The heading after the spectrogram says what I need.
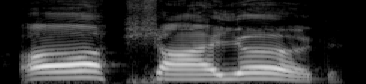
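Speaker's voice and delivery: very slow, drawn-out unsure answer; long doubtful "umm, maybe"; hesitant student. Acted. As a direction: stretch it out like a pupil who is guessing. Acts unsure student answering question.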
